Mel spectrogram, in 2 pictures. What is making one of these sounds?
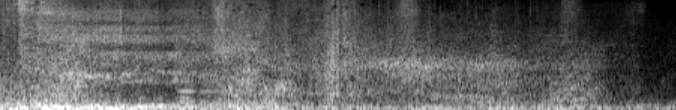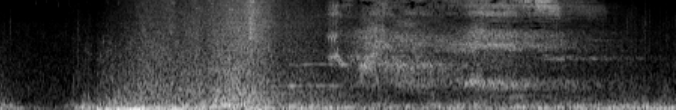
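Magical spell effects crackle and whoosh.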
